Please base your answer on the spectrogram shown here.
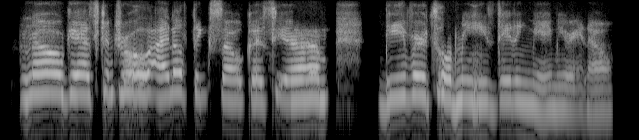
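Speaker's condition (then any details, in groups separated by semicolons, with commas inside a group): Cerebral palsy; tracheotomy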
